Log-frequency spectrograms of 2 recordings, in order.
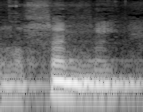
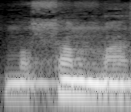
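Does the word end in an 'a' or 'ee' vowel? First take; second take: ee; a. First: The word ends with an 'ee' vowel. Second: The word ends with an 'a' vowel. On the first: The speaker calls it wrong. "गलत तलफ़ुज़ है" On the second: The speaker calls it right. "सही है"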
